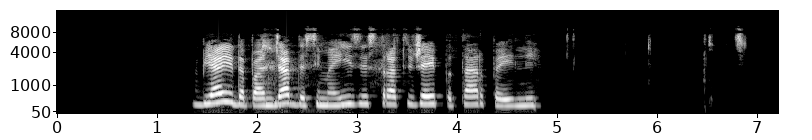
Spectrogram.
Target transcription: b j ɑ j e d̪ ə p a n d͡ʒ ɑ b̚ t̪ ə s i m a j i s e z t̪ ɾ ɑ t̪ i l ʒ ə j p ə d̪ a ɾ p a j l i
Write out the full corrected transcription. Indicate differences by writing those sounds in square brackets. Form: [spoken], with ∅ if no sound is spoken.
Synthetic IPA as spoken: b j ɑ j e d̪ ə p a n d͡ʒ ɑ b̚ [d̪] ə s i m a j i [z] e [s] t̪ ɾ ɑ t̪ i [∅] ʒ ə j p ə [t̪] a ɾ p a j l i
